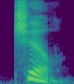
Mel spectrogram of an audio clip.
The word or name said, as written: chill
